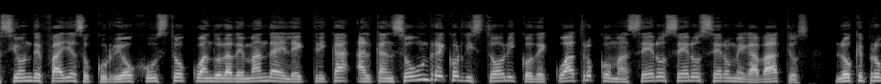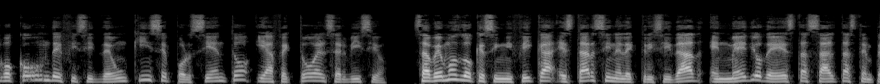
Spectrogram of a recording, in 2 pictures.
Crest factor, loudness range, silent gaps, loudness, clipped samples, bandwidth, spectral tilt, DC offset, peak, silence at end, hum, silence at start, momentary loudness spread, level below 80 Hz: 20 dB; 4 LU; 12.70-12.94 s; -23 LUFS; under 0.1%; 11.5 kHz; -4.5 dB/octave; under 0.1%; -4 dBFS; 0 s; none; 0 s; 6 LU; -64 dBFS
